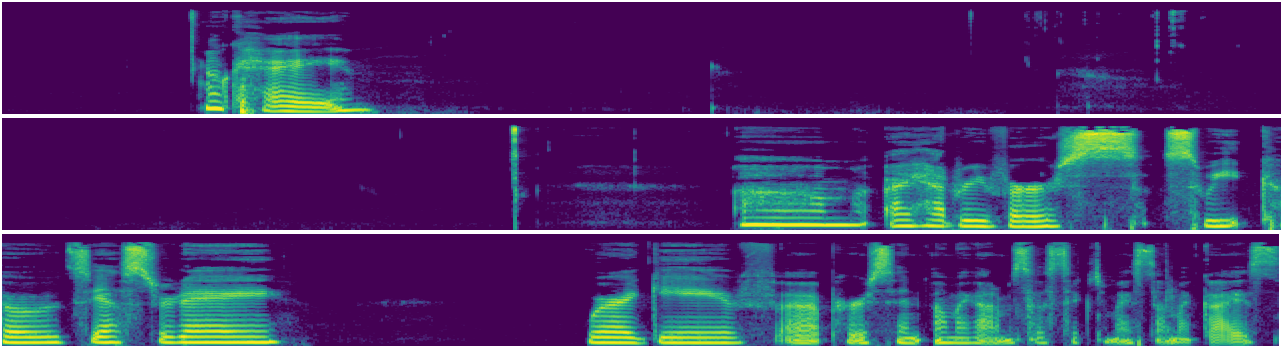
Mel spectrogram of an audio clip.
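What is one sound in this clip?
A woman speaks calmly and close to a microphone, with pauses.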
